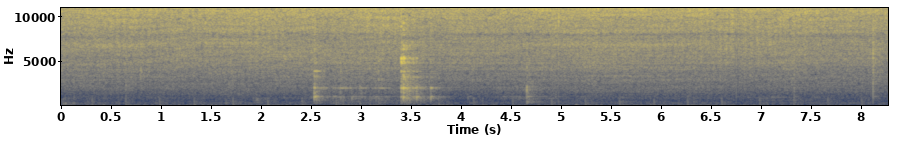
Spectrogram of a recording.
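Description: Mustard seeds, fennel, cloves, cardamom, cinnamon and mace crackle in hot oil for a Kerala-style pork curry, a steady close sizzle broken by a few sharp pops and stirring clinks, with no talking.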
